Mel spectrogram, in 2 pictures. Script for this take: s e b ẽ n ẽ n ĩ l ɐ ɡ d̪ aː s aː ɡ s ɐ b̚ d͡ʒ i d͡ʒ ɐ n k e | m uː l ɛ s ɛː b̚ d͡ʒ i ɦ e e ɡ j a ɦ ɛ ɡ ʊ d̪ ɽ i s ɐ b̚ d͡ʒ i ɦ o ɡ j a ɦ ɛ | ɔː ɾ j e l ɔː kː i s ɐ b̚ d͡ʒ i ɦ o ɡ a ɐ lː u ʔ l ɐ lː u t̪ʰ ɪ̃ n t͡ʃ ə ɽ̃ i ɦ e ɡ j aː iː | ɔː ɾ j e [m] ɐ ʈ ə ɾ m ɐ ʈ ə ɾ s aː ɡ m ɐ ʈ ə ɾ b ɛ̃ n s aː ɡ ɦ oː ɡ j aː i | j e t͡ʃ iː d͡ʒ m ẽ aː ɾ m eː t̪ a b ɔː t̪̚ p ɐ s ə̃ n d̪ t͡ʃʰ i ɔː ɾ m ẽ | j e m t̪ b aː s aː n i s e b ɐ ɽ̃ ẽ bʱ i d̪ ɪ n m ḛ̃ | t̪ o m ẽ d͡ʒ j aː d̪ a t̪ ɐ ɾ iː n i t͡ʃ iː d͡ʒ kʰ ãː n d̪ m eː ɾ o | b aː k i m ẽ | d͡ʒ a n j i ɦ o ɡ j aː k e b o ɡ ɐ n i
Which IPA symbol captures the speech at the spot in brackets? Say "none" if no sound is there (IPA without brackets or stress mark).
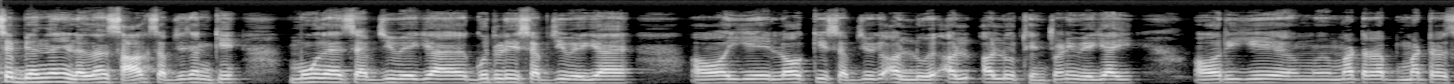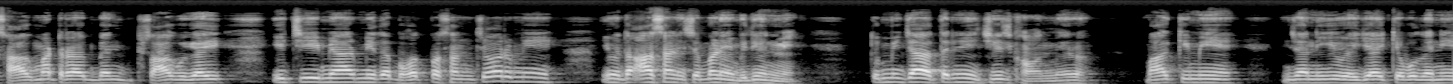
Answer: m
